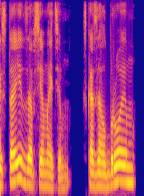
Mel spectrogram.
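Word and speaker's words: Brougham: он задумчиво замолчал кстати меня зовут им бро им произносится бро им они бро им не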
